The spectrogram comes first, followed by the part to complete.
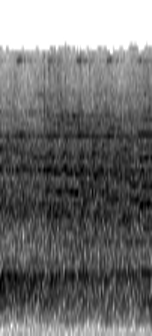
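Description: Steady, even background noise of a sports hall: a hiss-like room ambience with no distinct events.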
